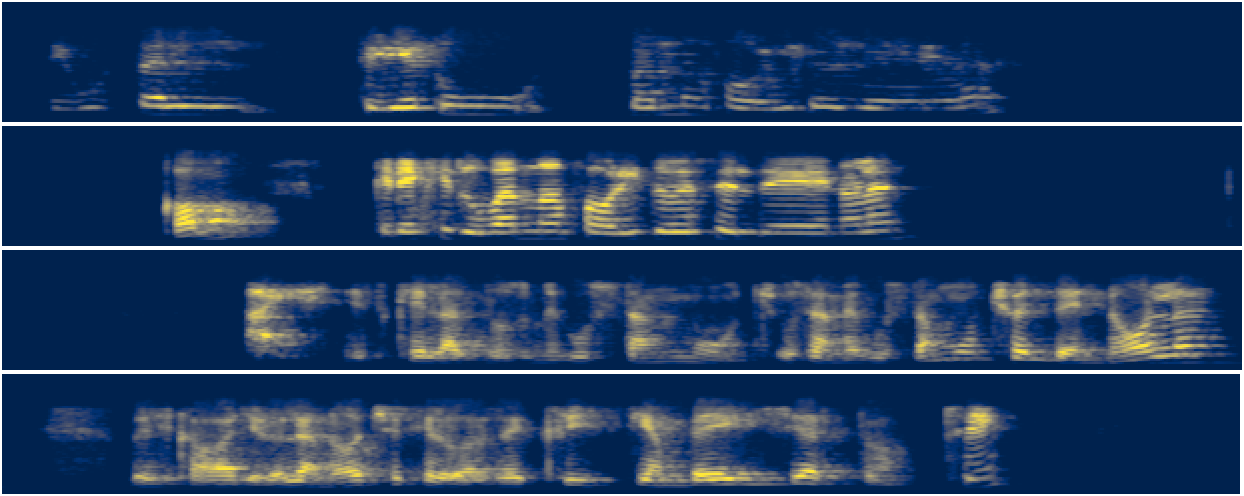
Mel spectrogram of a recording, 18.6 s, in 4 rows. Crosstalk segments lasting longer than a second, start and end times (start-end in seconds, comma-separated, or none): none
